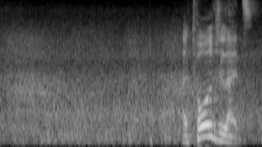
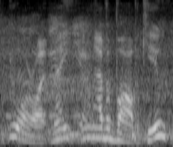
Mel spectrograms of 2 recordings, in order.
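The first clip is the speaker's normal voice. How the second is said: put-on Aussie lilt, rising at the end; 4 semitones higher, 3 dB quieter than usual. Shown as a demonstration. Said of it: "do a stereotypical Australian accent".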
